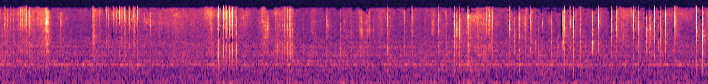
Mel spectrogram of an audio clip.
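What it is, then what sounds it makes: Horn comb. Long artificial nails strum and scratch the fine teeth of a translucent amber comb, probably horn, held in both hands. Quiet, bright, clicking scratches come in scattered bursts over a soft hiss, with a louder cluster of strums near the middle and a busier run of quick ticks toward the end.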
